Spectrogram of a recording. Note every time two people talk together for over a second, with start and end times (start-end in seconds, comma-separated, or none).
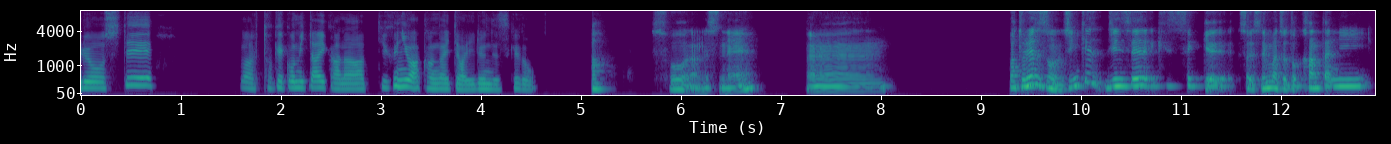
none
